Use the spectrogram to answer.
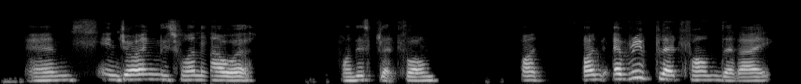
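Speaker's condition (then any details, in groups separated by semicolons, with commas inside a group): Cerebral palsy; spastic quadriplegia, neonatal brain oxygen loss, premature birth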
